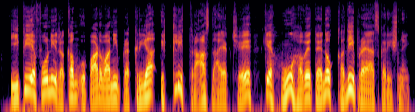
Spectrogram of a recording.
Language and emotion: Gujarati, disgusted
